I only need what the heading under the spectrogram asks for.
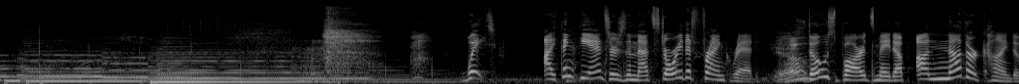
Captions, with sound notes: ( all sigh ) Wait, I think the answer is in that story that Frank read. Those bards made up another kind of poem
